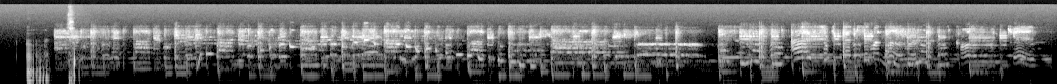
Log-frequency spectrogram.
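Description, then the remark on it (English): Tinny, band-limited music snippet plays through a telephone hotline for about twenty seconds, a steady melodic stream with layered harmonic tones and a brief pause partway through, after a sharp click at the start. “That's the snippet on the phone.”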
